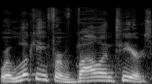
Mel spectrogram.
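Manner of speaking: slow, with hard stress on volunteers.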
